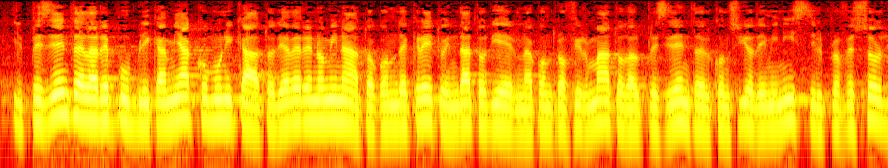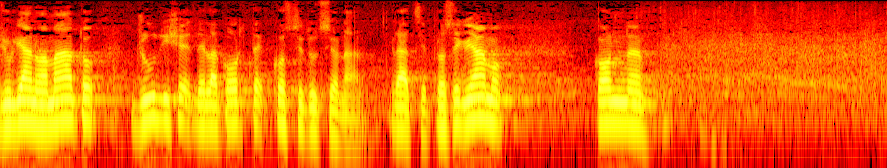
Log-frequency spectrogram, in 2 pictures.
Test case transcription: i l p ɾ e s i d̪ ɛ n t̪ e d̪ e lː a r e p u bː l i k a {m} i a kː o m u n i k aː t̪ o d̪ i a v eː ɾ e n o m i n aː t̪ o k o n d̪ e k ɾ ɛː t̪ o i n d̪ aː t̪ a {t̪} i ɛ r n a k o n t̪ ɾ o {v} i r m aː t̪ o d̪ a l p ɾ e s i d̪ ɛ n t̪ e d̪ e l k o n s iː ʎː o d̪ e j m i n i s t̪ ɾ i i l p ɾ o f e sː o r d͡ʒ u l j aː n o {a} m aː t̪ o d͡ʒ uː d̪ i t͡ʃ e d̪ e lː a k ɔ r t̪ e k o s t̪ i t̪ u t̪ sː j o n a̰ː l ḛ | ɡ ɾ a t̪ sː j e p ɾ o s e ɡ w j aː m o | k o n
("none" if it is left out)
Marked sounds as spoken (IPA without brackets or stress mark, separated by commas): m, d̪, f, a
